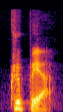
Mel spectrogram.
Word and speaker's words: कृपया: इसका सही उच्चारण कुछ इस तरह से होता है। र इस तरह से र तो येकि स्वर है मैं आपको बता दूं और इसकी मात्रा इस तरह से लगती है तो इस शब्द का उच्चारण कुछ इस प्रकार से किया जाएगा। कृपया कृपया कुछ इस तरह से कृपया।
